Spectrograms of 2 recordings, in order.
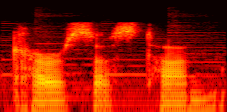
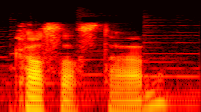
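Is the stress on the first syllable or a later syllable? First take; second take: later; first. First: The stress is on a later syllable. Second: The stress is on the first syllable.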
